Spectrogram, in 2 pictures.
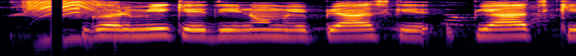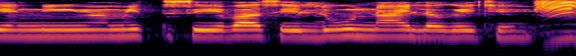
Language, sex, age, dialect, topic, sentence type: Maithili, female, 18-24, Angika, agriculture, statement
